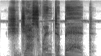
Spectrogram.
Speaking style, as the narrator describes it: I whispered

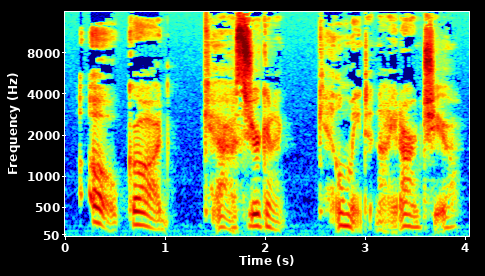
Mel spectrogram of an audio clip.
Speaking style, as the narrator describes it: he stutters

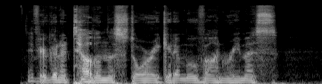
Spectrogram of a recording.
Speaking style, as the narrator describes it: snarled Black

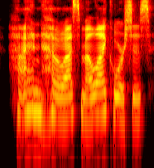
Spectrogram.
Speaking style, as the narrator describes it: he laughed

